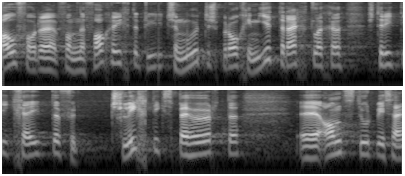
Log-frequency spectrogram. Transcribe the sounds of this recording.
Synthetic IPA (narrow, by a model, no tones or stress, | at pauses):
ɑlfɔɾəfɔmnəfɑχrɪχt̪ədyt͡ʃənmuət̪əʃprɔːχimiətɾæχtləχəʃtrit̪ɪkχɛɪtəfʏɾ | ʃlɪχt̪iksb̥ehøːrd̥ə | ʔɛːʔɑmt͡stuːɾbɪsæ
